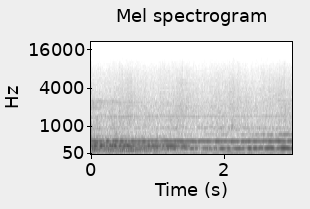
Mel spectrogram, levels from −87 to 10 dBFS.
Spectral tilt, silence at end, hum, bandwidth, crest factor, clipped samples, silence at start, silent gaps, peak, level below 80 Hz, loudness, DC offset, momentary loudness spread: -8 dB/octave; 0 s; none; 12 kHz; 14 dB; under 0.1%; 0 s; none; -18 dBFS; -56 dBFS; -33 LUFS; under 0.1%; 6 LU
